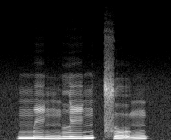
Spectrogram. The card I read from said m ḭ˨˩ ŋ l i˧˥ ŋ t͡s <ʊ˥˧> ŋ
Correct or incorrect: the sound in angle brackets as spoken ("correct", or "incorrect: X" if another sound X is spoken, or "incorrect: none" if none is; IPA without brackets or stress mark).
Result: incorrect: ʊ̰˨˩˦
